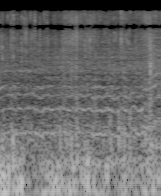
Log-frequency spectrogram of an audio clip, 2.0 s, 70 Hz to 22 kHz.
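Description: Traxxas TRX-4 RC crawler's Hobbywing Fusion Pro brushless motor and gear drivetrain whining as it crawls slowly over rubble, the pitch wavering slightly with the throttle, over a low rumble.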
